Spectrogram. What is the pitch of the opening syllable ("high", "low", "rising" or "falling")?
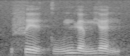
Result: falling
